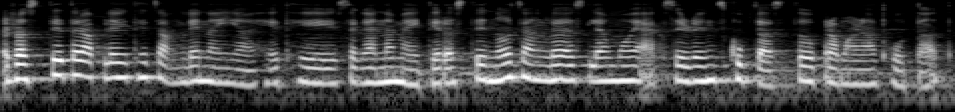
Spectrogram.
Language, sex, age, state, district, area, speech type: Marathi, female, 18-30, Maharashtra, Pune, urban, spontaneous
